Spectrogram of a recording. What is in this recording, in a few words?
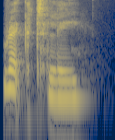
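"rectal", British English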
